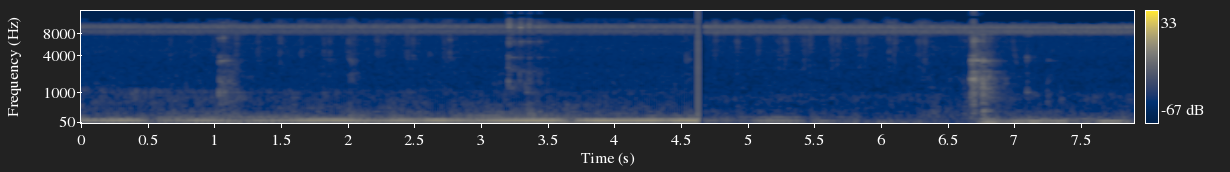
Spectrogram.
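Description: A metal frame clanks and knocks.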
